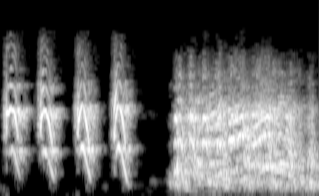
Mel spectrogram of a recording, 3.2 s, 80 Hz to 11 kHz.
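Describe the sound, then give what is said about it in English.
A dog named Rover barks four times in quick, evenly spaced succession, loudly, as its answer to 'what's 2 minus 2?', followed by a sustained wash of dense crowd noise, like an audience laughing. “2 minus 2 is 4. Well, you know how dogs love to exaggerate.”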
